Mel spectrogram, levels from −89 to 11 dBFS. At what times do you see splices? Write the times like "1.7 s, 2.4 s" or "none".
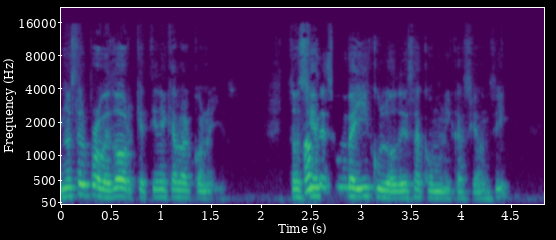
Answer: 2.6 s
